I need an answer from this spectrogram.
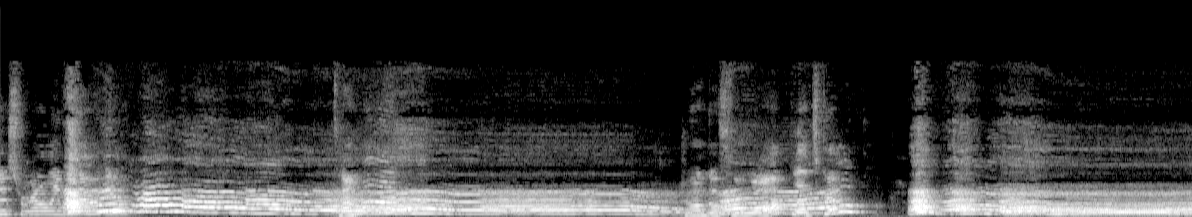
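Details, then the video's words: Siberian Husky "talking" in a long, continuous howling vocalization, rich in harmonics, wavering up and down in pitch with sliding, yodel-like inflections for about nine seconds, broken by a short pause near the end. "Funny Husky Videos Talking"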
